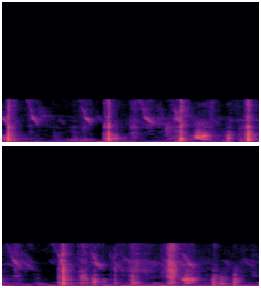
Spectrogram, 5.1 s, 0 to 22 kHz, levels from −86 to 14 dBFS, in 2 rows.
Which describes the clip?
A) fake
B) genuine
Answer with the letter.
A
